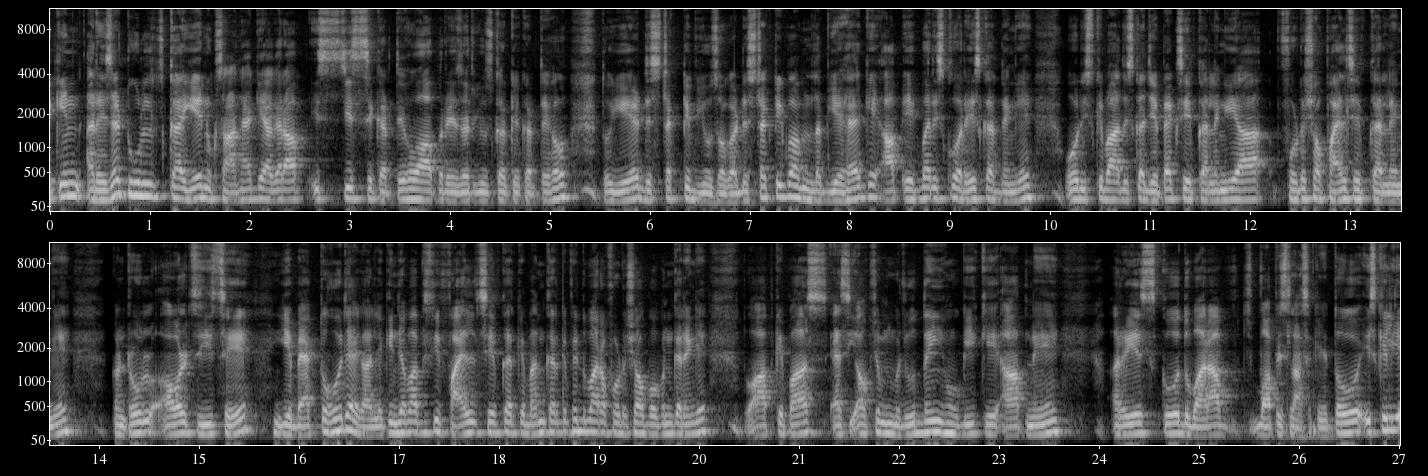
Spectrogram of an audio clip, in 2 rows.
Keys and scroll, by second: 26.3 ctrl+alt+z, 26.7 ctrl+alt+z.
